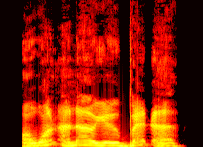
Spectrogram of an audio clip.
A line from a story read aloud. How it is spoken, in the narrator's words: shouted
